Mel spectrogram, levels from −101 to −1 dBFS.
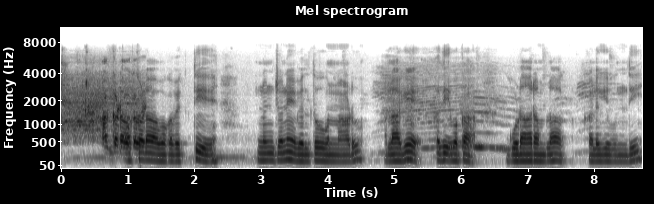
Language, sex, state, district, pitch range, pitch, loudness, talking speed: Telugu, male, Andhra Pradesh, Sri Satya Sai, 115-135 Hz, 120 Hz, -16 LUFS, 80 wpm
